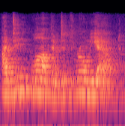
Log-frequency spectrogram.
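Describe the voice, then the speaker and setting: A woman's voice: mid-range voice, steady tone, unhurried, fairly bright tone, a little hiss or hum, close to an everyday voice. A woman playing a blunt immigrant mother, echoey. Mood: reminiscing, matter-of-fact. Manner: plainspoken, colloquial storytelling with curt commands. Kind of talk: radio drama monologue. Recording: echoey room, distant microphone.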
